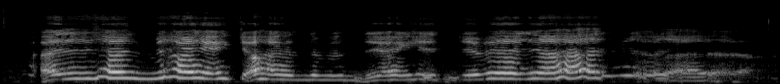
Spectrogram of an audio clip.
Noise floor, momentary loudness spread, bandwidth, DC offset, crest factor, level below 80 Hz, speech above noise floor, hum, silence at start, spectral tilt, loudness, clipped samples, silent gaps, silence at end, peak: -49 dBFS; 16 LU; 13 kHz; under 0.1%; 20 dB; -78 dBFS; 21 dB; none; 0.3 s; -3.5 dB/octave; -28 LUFS; under 0.1%; none; 0.3 s; -8 dBFS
